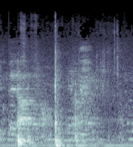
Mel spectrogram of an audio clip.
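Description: Two sharp knocks of objects being put down or picked up on a tabletop, about half a second apart, the second the louder, with some low talk.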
